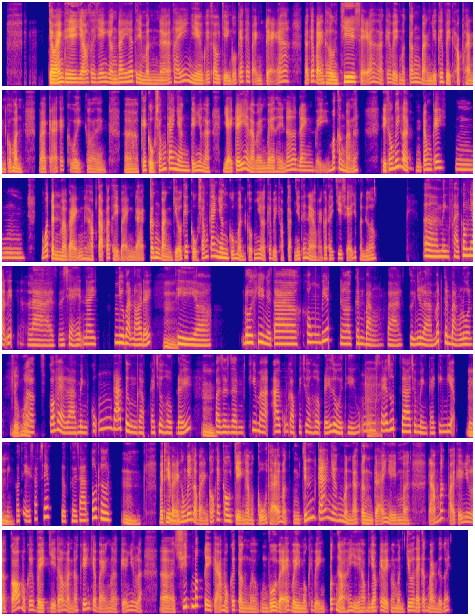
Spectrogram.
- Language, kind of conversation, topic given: Vietnamese, podcast, Làm thế nào để bạn cân bằng giữa việc học và cuộc sống cá nhân?
- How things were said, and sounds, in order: tapping; other background noise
